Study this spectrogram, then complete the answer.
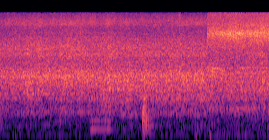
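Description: Grated carrot halwa roasting in ghee over a medium flame, a steady soft sizzle and hiss with a faint stir or scrape partway through.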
